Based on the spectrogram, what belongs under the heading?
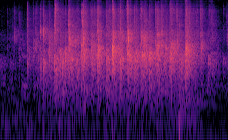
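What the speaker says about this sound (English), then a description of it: "I'm glad you guys are clapping, though." A conference keynote audience at ETHBerlin breaking into applause, a crowd of many hands swelling into a sustained, moderately distant clatter that fades toward the end.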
